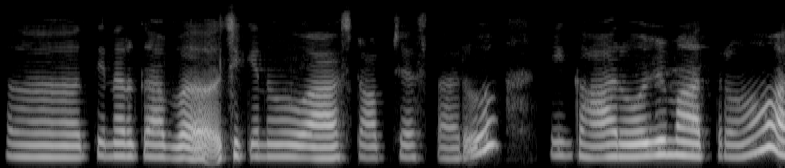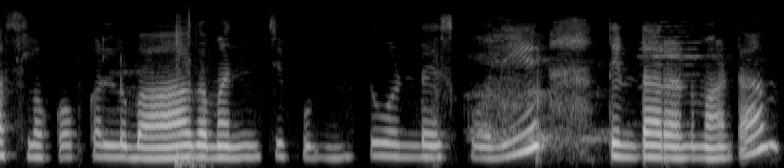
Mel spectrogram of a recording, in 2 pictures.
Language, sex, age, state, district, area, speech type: Telugu, female, 30-45, Andhra Pradesh, Guntur, rural, spontaneous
